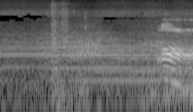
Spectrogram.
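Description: Race cars in Forza Motorsport on Xbox during a Japanese racing career event hum with a steady engine drone, and the pitch climbs and sharpens near the end as one pulls close.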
